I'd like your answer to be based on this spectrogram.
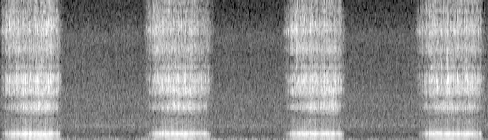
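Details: Snoring from an Indian man: loud, rough snores on every in-breath, about four in ten seconds, with regular quieter out-breaths; ordinary heavy snoring.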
